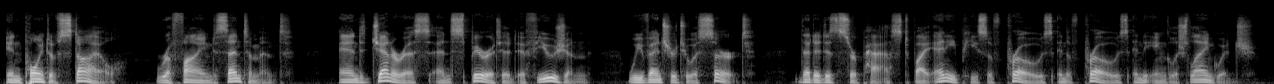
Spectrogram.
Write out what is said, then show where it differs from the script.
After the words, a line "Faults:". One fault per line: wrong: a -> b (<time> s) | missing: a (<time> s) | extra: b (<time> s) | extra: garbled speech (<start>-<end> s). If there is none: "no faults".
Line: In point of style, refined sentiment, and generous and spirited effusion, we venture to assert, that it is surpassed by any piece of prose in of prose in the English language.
In point of style, refined sentiment, and generous and spirited effusion, we venture to assert, that it is surpassed by any piece of prose in of prose in the English language.
Faults:
no faults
